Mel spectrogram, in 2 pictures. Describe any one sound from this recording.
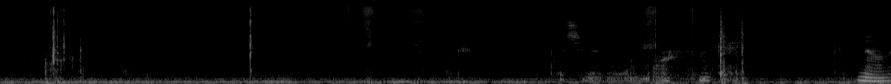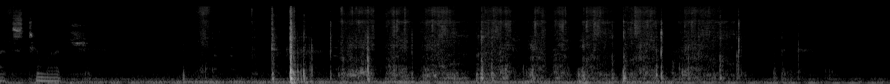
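Paper slides and rustles under a hand.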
